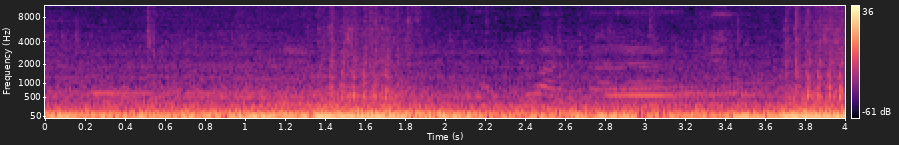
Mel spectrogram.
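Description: Passenger van driving, heard from inside the cabin: a loud, steady low rumble of engine and road noise.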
